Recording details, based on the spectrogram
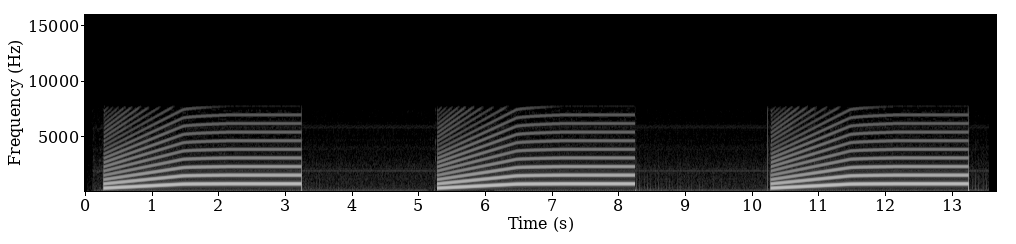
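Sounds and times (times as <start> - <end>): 
major tsunami warning siren over digital disaster prevention radio: 0.2 - 3.3, 5.3 - 8.3, 10.3 - 13.3.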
